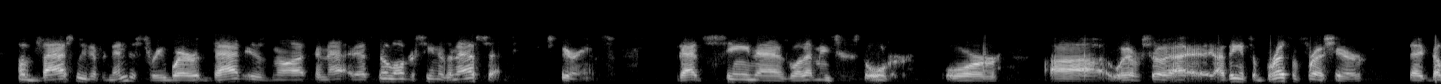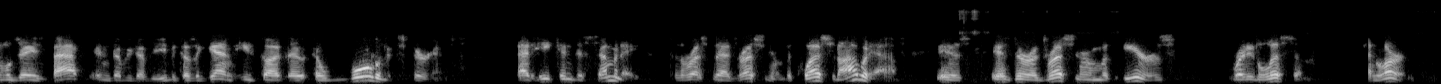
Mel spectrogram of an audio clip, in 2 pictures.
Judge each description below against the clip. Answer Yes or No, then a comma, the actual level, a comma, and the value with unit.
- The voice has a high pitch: Yes, very high, 390 Hz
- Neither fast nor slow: Yes, average, 175 wpm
